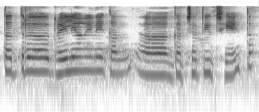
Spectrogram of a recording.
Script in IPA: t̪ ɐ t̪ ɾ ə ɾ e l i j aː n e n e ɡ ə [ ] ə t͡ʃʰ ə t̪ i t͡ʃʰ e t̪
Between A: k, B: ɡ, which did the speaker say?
B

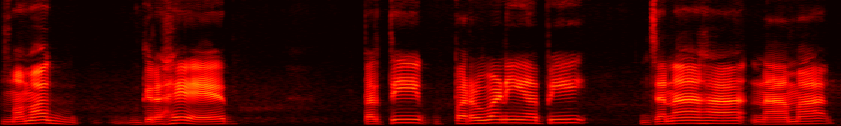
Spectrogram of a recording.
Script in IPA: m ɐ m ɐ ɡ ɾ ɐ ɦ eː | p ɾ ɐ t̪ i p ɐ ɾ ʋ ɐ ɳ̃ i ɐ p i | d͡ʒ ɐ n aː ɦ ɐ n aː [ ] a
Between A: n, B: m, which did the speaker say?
B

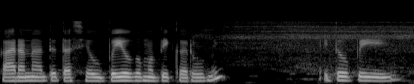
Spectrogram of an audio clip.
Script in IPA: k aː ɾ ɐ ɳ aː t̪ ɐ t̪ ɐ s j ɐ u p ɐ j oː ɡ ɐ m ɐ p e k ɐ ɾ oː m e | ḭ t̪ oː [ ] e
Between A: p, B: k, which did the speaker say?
A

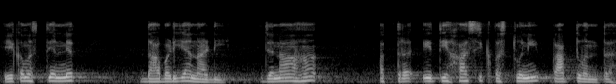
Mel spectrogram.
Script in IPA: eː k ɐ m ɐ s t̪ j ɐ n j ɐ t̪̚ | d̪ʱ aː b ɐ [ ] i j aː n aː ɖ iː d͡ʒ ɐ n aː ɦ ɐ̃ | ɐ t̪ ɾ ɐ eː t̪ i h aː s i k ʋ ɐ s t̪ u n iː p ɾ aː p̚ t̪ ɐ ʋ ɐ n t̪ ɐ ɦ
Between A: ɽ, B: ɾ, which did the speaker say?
A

